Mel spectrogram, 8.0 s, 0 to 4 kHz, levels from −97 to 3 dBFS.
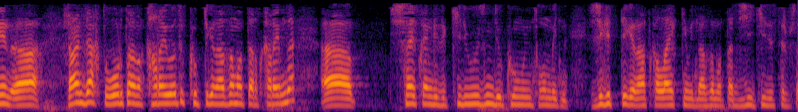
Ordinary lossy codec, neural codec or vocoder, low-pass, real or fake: MP3, 24 kbps; none; 3.6 kHz; real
